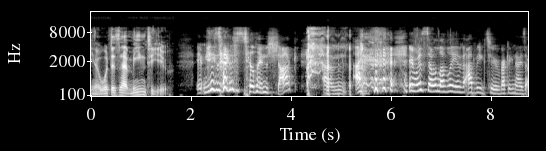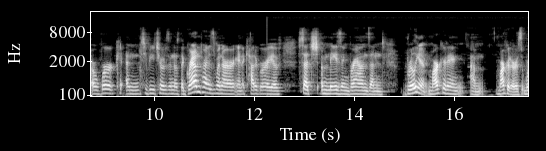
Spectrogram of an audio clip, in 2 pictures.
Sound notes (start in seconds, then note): 4.2 laughs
